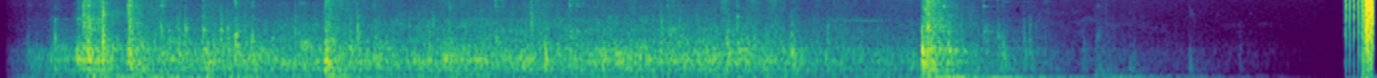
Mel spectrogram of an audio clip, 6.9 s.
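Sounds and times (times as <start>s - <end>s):
barn door rolling in a long roll: 0.0s - 6.2s.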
